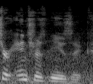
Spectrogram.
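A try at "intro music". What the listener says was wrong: You said intro. Intro. You sounds like you were saying interest music.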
